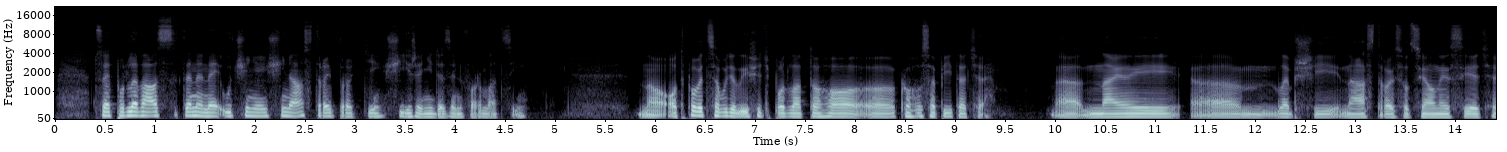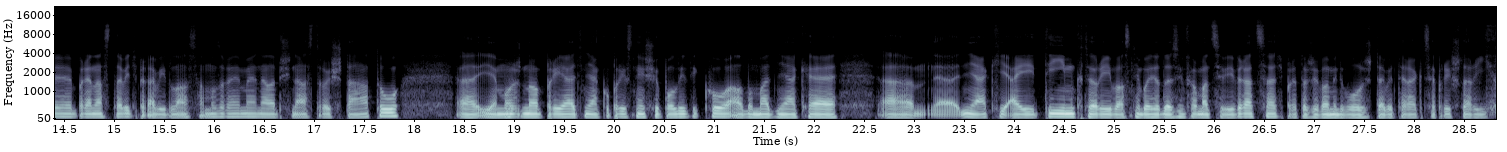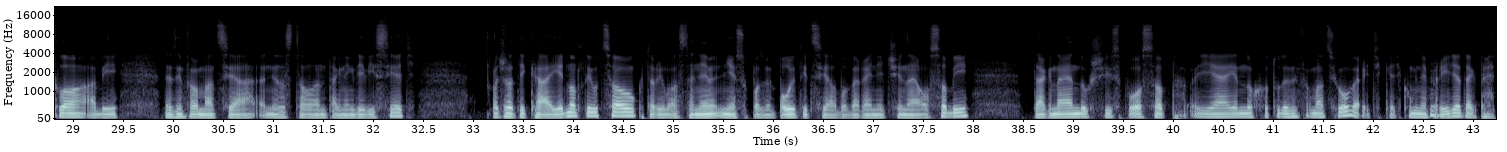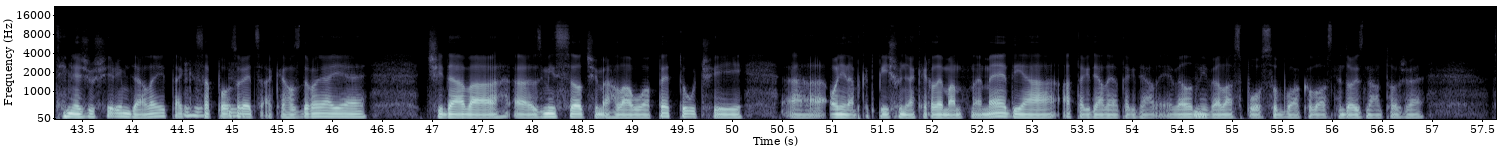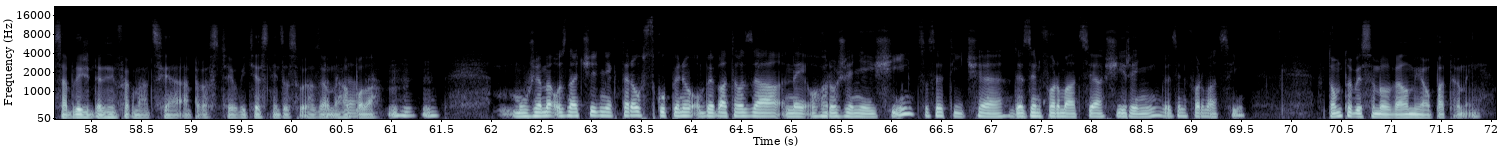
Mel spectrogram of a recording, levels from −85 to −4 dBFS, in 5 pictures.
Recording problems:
muffled; very; fading above 2 kHz

